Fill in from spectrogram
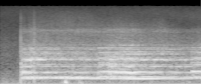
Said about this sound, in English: Well, those are the bells, all right.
